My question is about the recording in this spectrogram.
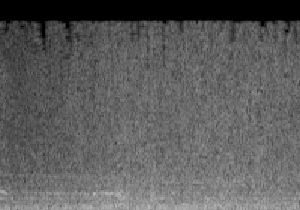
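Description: A steady, even rushing noise, with no music.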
